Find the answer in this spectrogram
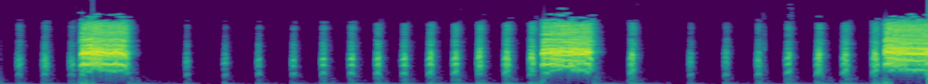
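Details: Red junglefowl hen calling: short dry clucks spaced through the clip build toward three loud, harsh, broadband squawks of about a third of a second each, with quiet gaps and no other sounds.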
